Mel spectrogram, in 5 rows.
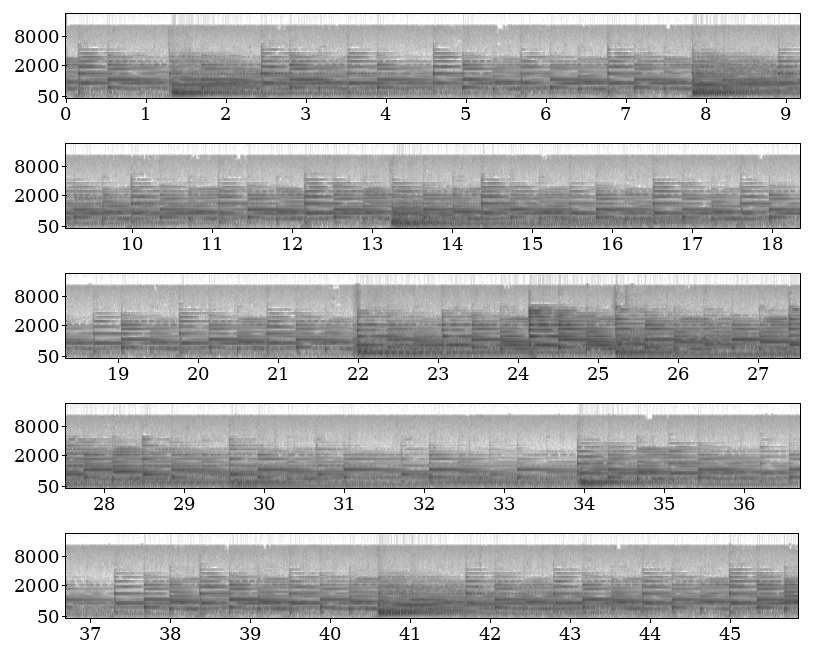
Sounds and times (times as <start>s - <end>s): Music: 0.0s - 45.8s.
